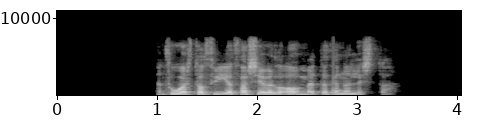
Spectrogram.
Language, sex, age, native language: Icelandic, male, 50-59, Icelandic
